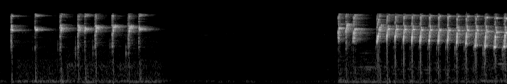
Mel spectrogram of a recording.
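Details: Lovebird giving long 'ngekek' chatter used as therapy to spur lazy lovebirds to sing: two bursts of rapid, sharp, high notes, the first about a second and a half, then silence, then a denser run of quick notes.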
